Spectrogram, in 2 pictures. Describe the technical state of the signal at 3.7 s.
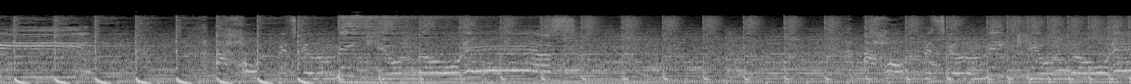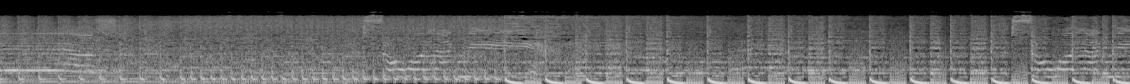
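At 3.7 s the signal is intact, with no dropout, click, distortion or other fault to be heard at that point.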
